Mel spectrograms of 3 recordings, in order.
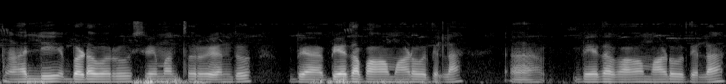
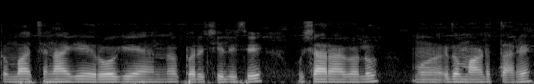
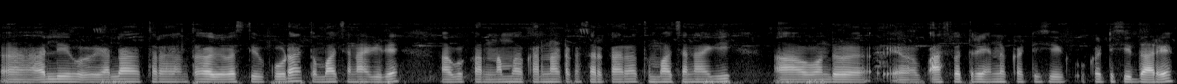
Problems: background sounds at intervals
